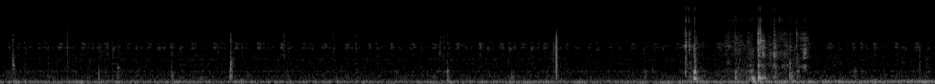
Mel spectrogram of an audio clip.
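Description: A kitten's paws and claws scratching and tapping on cardboard boxes and a wooden crate: scattered light ticks, then a short cluster of louder scratches about seven seconds in, over a steady low hum.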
